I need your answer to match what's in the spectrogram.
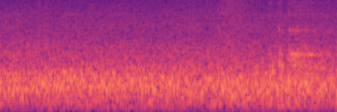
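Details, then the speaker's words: AC condenser fan after a miswired, weak capacitor was replaced; it previously ran backward, likely since new: steady, even rush of air with no knocking, rubbing or wobble; now blowing out the way it should, running normally. "The capacitor was wired wrong. I put a new one in it because it was weak, and we'll check the charge. It's blowing out the way it should now."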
